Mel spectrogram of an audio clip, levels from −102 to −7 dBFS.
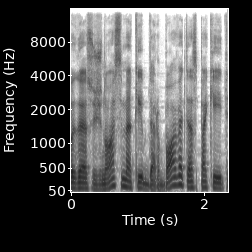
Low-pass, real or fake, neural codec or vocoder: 14.4 kHz; real; none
